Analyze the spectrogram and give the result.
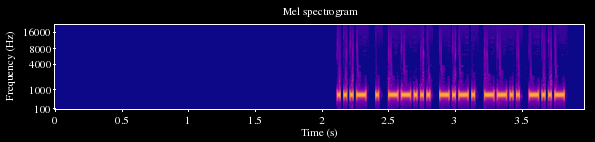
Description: Morse code, heard as a keyed tone, about 51 wpm, 700 Hz. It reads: VE7CZX
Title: DXCC-100 Call Signs - 6 Characters - Repeated 2x - 50wpm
